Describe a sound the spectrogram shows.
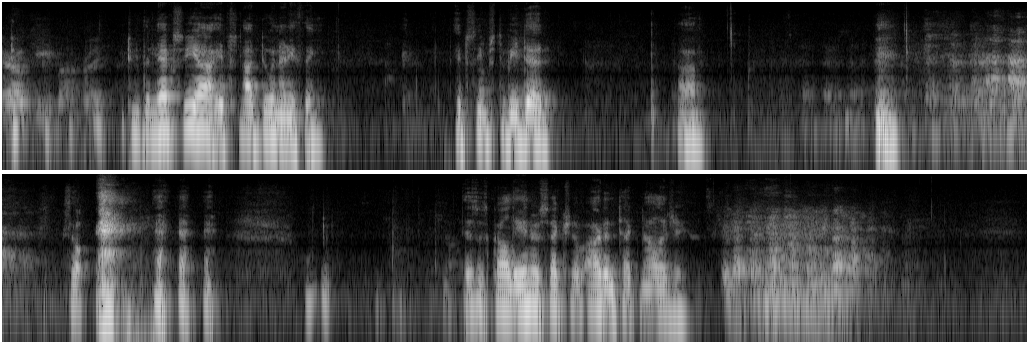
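An elderly man speaks into a microphone in a large hall.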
